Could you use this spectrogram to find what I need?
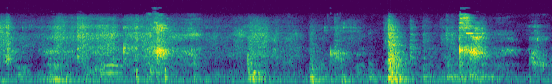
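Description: A baby babbles softly nearby.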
